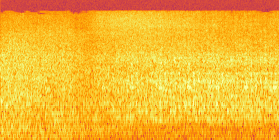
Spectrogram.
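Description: Faint, steady outdoor street ambience: distant road traffic.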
